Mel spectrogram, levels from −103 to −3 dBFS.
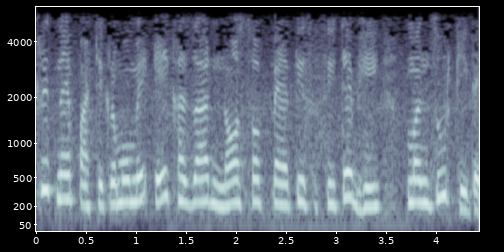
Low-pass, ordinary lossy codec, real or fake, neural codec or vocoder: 5.4 kHz; none; real; none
